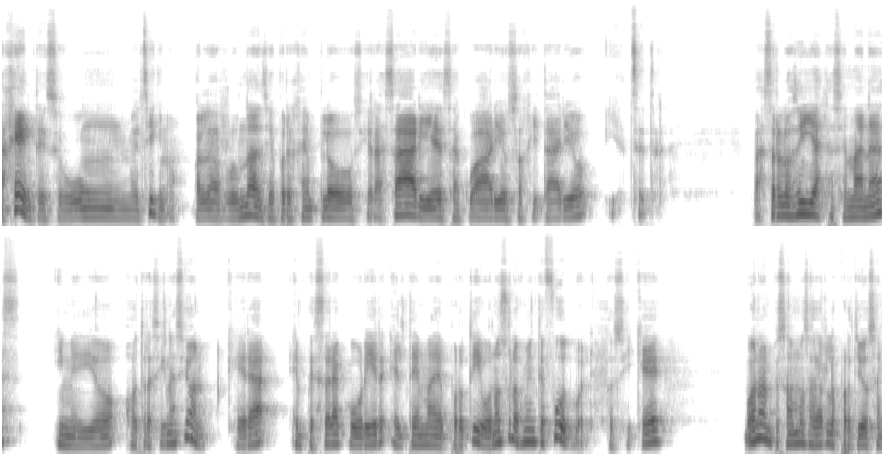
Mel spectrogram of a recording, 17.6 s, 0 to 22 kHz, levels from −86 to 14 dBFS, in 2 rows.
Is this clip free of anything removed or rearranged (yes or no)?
no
